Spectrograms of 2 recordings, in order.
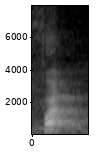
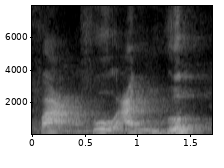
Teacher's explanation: fa ini keluar dari bibir bagian dalam bertemu dengan ujung gigi atas.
